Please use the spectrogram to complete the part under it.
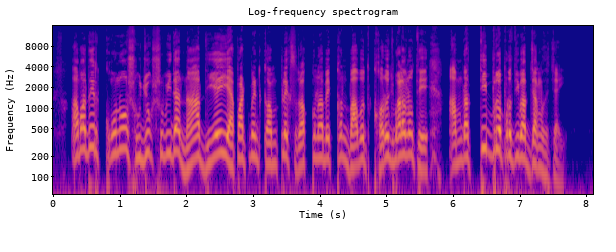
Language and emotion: Bengali, angry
